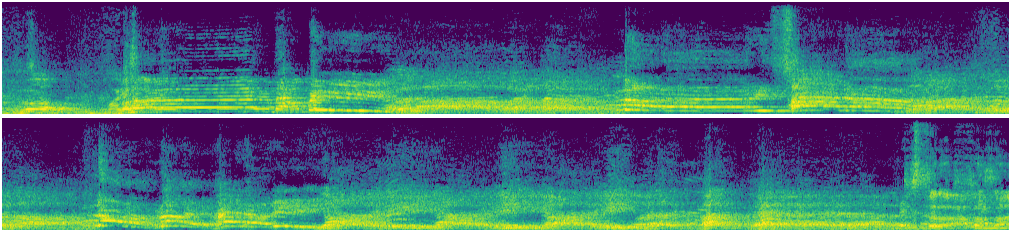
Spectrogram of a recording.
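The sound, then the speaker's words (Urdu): A crowd at a religious majlis shouts slogans in loud unison, with many repeated chanted bursts alternating with a lead voice throughout. “حدیث کے اوپر بھی نعرہ لگ گیا تو بڑے محمد والے عام طور پر لوگ مولویوں کی مجلس میں نعرہ لگانا سمجھتے ہیں شاید یہ شاید نشان ہے۔”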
